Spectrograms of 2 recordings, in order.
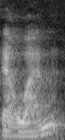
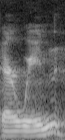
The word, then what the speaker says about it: Erwan: So the pronunciation is somewhere around Erwan or Erwin as is more comfortable for you.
